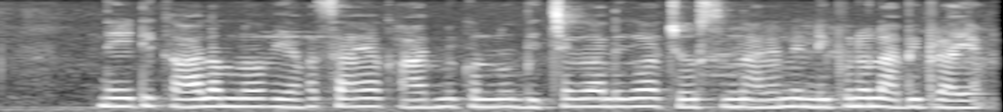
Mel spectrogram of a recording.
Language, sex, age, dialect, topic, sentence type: Telugu, female, 36-40, Central/Coastal, agriculture, statement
